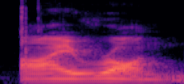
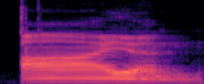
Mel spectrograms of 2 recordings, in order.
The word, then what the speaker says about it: iron: In English, we don't say iron, that strong R sound, iron. We say iron. So the stress is on the first syllable.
